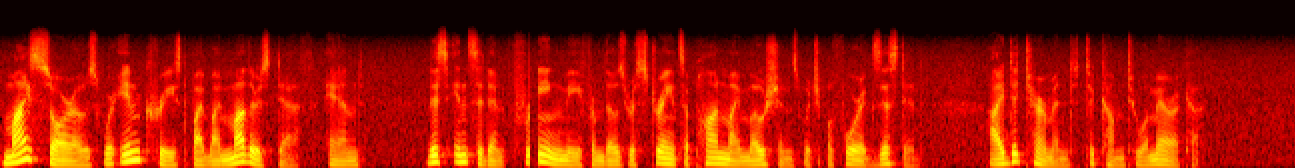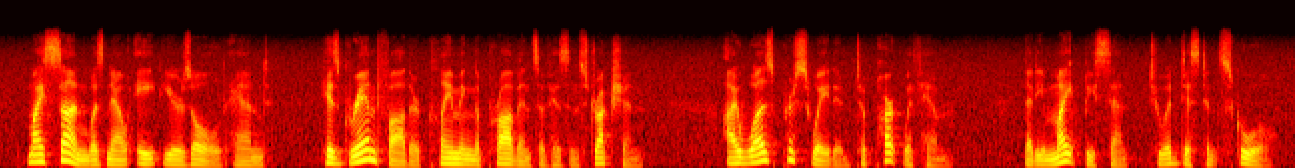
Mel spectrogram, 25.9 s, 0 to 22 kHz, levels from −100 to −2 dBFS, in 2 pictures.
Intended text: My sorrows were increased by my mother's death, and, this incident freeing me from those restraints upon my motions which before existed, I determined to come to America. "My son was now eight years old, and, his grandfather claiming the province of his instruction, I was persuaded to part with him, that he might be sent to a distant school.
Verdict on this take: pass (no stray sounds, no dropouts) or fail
fail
